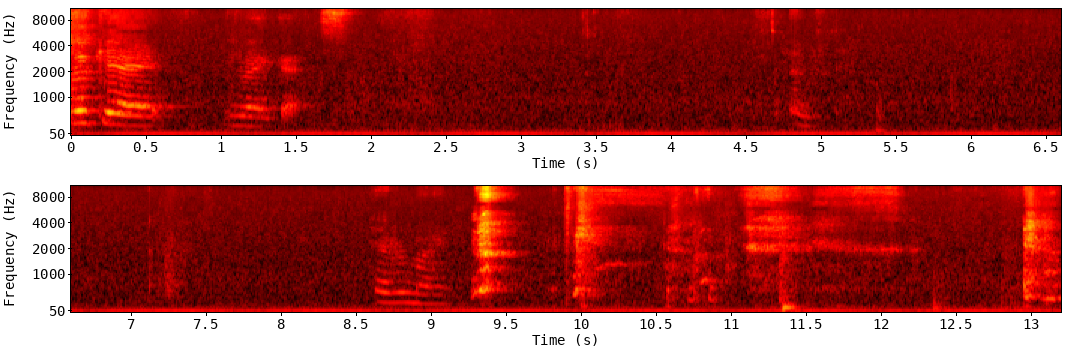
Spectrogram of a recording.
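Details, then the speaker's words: Several short, abrupt hiccups over a steady background hum and talk; a female with repeated hiccups, usually louder than this. "think maybe we should eat this chocolate I think she's getting hiccups for that chocolate it's good chocolate"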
